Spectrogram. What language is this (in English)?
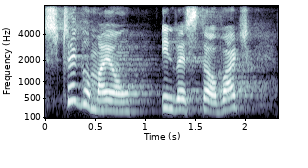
Polish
